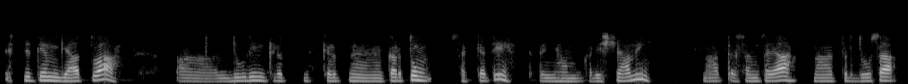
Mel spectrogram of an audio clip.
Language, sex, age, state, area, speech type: Sanskrit, male, 18-30, Uttar Pradesh, urban, conversation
